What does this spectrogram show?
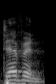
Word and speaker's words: Devin: Is it Divine? Is that how you say his name? Devin.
